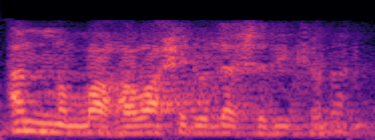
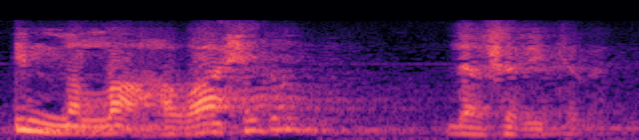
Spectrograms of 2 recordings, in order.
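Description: First: The first word starts with a glottal stop and 'a'. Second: The first word starts with a glottal stop and 'i'. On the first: The clause becomes a single noun-like phrase. The speaker calls it wrong. "لأن فتح الهمزة" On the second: The clause is the full sentence being said. The speaker calls it right. "هنا يجب كسر همزة إن"

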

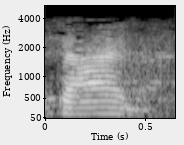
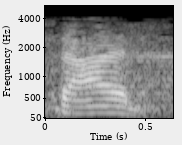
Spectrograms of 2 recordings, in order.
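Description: Both takes have the same delivery.

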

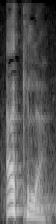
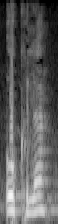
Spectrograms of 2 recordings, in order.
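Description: First: The first vowel is a, like akla. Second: The first vowel is u, like ukla. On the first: A single act of eating. "بفتح الهمزة وسكون الكاف" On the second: A morsel of food. "بضم الهمزة وسكون الكاف يعني لقمة"

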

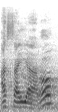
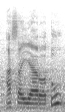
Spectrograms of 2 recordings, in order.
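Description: First: The word ends in a bare h sound. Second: The word ends in a full vowel sound. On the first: This is the form used in everyday conversation. "kalau dalam percakapan semuanya jadi sama, semuanya jadi hak mati" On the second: This is careful reading with every vowel pronounced. "yang harokatnya harus jelas semuanya"

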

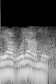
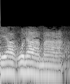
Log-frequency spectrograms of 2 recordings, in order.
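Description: First: The word ends in a short u sound. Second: The word ends in a long aa sound. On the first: "تحذف الياء وتضع بدل منها ضمة" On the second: "وتقلب الفتحة إيش؟ ألف"

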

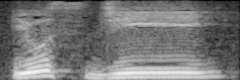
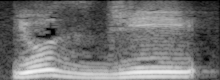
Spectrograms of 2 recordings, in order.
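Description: First: The second consonant is a voiceless s sound. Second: The second consonant is a voiced z sound. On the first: The speaker calls it wrong. "كتير من الناس في يزجي دي بيقولوا ايه؟" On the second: The speaker calls it right. "يز يز"

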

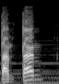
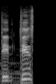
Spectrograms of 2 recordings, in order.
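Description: First: Both syllables have an 'an' vowel sound. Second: Both syllables have an 'in' vowel sound. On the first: The speaker calls it right. "Se llama Tantán" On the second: The speaker calls it wrong. "no se dice Tintín"

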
